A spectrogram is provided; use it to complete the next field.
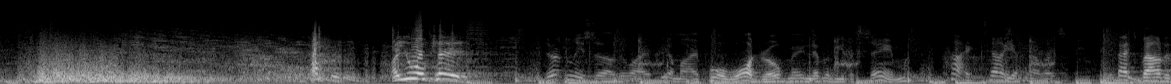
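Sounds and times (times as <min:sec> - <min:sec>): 
Batmobile exploding after ignition was tampered with: 0:00.0 - 0:04.8
speech: 0:03.3 - 0:04.9, 0:05.5 - 0:11.7.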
